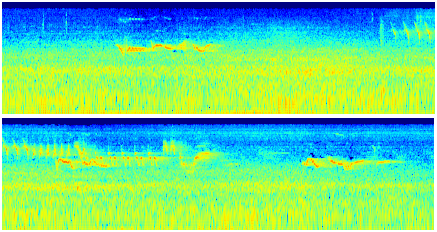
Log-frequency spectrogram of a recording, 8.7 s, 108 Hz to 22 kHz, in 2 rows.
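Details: A mistle thrush sings at dawn-time in March or April 2010: three clear, slurred whistled phrases spaced several seconds apart, with a rattling high trill from another bird in between and passing traffic noise underneath.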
